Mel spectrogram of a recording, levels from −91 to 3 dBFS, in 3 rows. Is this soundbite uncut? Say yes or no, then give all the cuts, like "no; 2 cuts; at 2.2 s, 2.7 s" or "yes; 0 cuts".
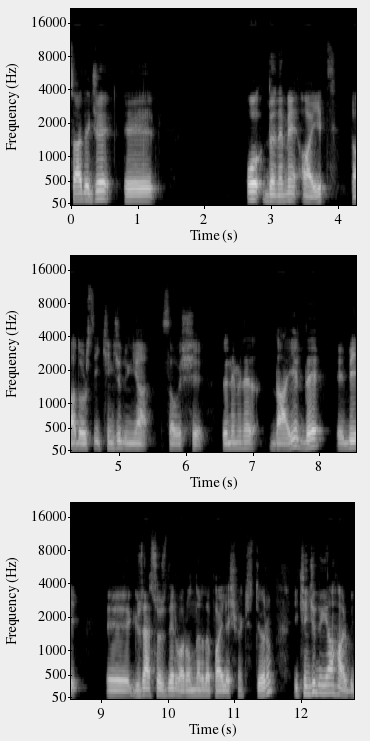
yes; 0 cuts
